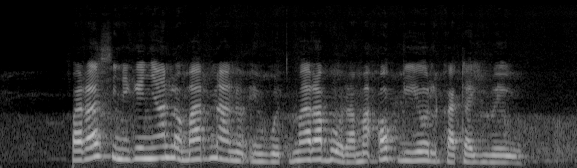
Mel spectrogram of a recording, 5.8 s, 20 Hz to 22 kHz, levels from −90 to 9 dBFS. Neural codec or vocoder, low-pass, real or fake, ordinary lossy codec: codec, 44.1 kHz, 7.8 kbps, Pupu-Codec; 19.8 kHz; fake; MP3, 96 kbps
